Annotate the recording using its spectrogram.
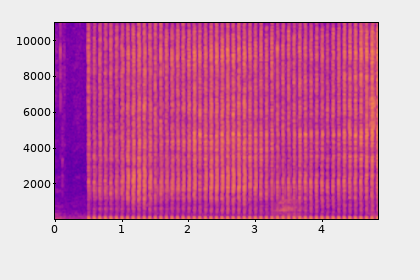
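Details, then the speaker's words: Handheld percussion adjusting instrument (ArthroStim) applied under the scapula to break up fibrous adhesions from unstable thoracic joints: fast steady mechanical tapping, about 240 pulses a minute. "get in there use that percussion underneath that scapula and really start to break up some of those adhesions because the body's been adapting"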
